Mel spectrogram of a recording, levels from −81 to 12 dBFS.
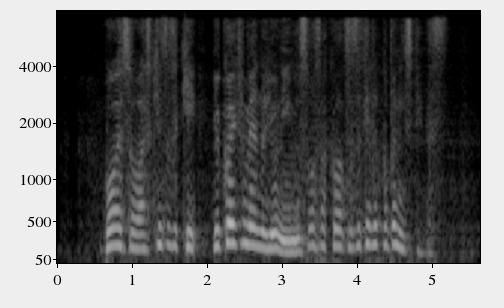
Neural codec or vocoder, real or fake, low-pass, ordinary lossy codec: codec, 16 kHz in and 24 kHz out, 0.4 kbps, LongCat-Audio-Codec, two codebook decoder; fake; 7.2 kHz; AAC, 32 kbps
